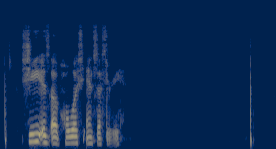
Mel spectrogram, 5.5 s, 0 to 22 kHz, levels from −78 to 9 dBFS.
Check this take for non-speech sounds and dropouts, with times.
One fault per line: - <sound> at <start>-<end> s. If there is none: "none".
none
